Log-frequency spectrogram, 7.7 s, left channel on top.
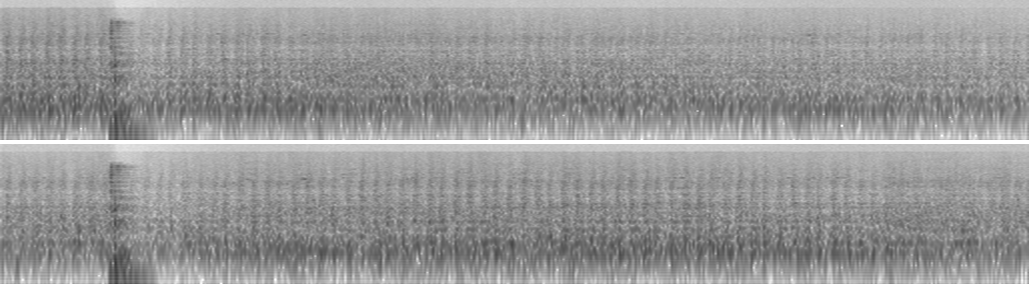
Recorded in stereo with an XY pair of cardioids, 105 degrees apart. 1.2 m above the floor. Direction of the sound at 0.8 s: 15° right.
